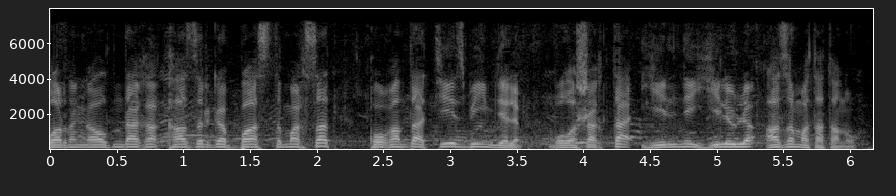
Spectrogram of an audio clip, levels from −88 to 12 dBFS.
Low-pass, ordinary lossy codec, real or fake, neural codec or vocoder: 7.2 kHz; MP3, 64 kbps; real; none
